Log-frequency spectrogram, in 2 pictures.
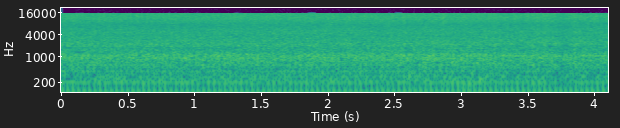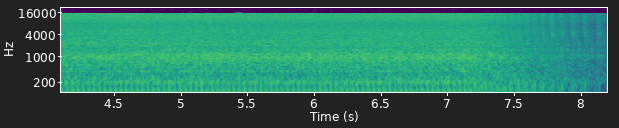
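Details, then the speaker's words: Craftsman mower with Briggs engine, new carburetor, hot restart after three minutes on a hot day with the choke bypassed by the thermostat: a steady, even single-cylinder putter, then a clean shutdown; it restarts and runs normally. An oil leak remains. "so it looks like everything is working just like it's supposed to and aside from looking into where that oil leak is at this should be an excellent mower"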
